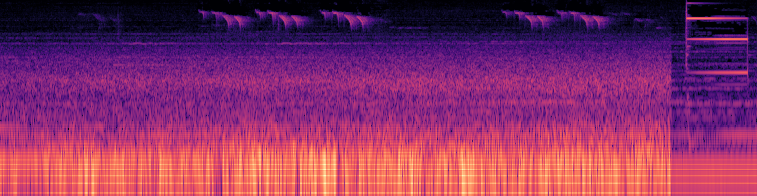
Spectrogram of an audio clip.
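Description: A bird calls in short runs of quick, falling, high chirps over a steady low rumble. Near the end a steady held tone sounds for about a second and cuts off suddenly.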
